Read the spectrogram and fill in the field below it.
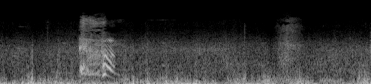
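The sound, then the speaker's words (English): Strong wind buffets the microphone on a windy spring day at Queen and Victoria by St. Mike's, in a constant low rumble with gusty surges and a couple of brief brighter rustles, loud throughout with no talking. “You can't really have fun on it today because it's freaking windy. And that includes the microphone.”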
